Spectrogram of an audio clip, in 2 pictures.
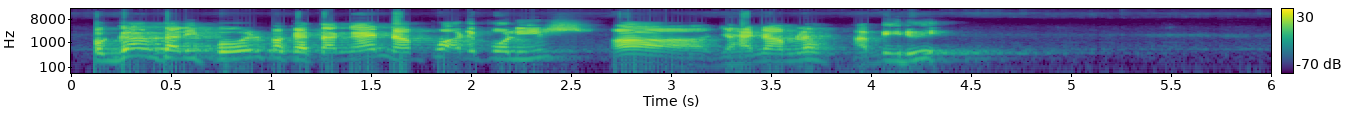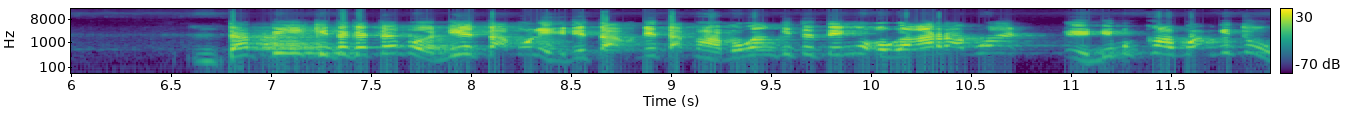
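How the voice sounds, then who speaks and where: Bright-voiced Malaysian Malay preacher. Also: male voice, high-pitched. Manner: lively storytelling with quoted voices. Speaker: religious teacher. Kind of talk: dawn mosque lecture. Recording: dull lo-fi recording.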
